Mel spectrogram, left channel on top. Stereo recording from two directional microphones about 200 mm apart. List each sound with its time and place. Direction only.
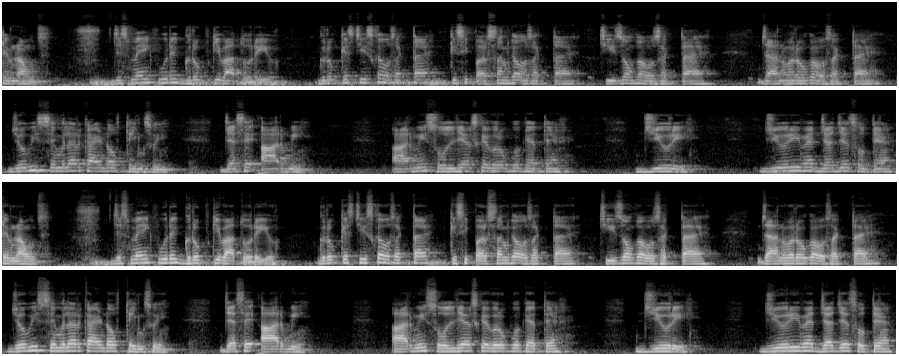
0.0 s speech: 60° right (ahead or behind)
